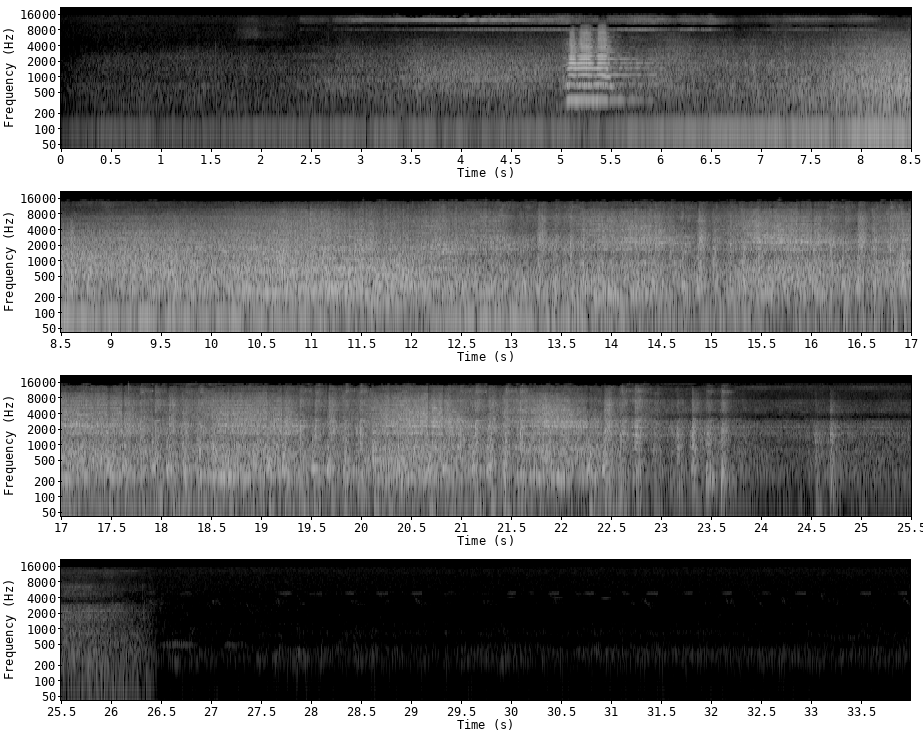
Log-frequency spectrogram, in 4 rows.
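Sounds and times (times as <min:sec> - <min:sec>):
train horn blast: 0:04.8 - 0:06.6
wheels clacking over rail joints: 0:06.8 - 0:25.2.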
